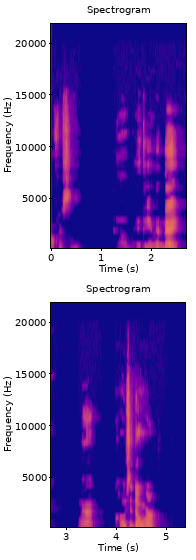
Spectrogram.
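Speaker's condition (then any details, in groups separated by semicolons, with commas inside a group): Cerebral palsy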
